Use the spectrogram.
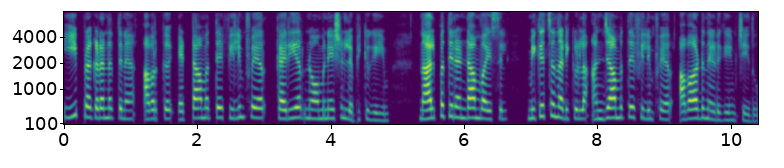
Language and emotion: Malayalam, neutral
